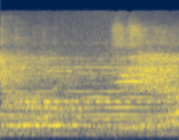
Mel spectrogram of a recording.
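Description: A church choir singing with sustained held notes. This is the Gospel acclamation sung at a Lenten Mass before the Gospel is read.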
